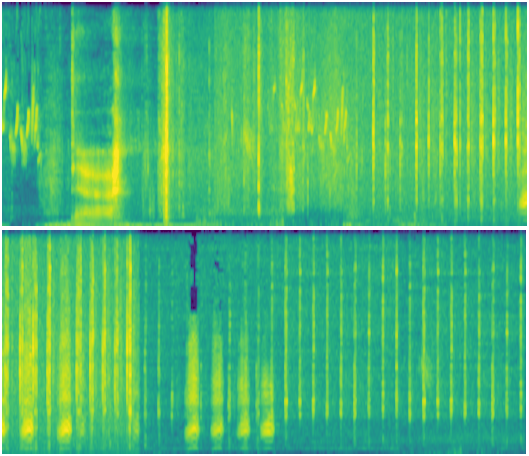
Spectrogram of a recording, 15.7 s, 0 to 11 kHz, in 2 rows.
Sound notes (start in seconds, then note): 10.0 ravens calling; 12.1 chiseling noise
